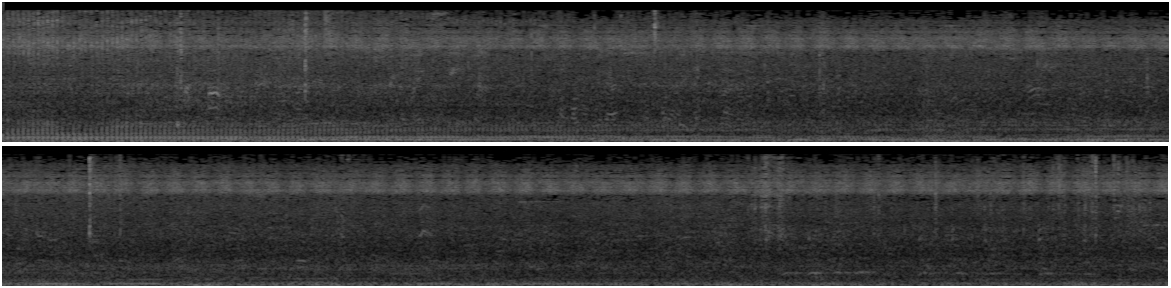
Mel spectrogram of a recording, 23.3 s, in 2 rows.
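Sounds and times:
Athens side street ambience on a weekday evening: 0:00.0 - 0:23.3.

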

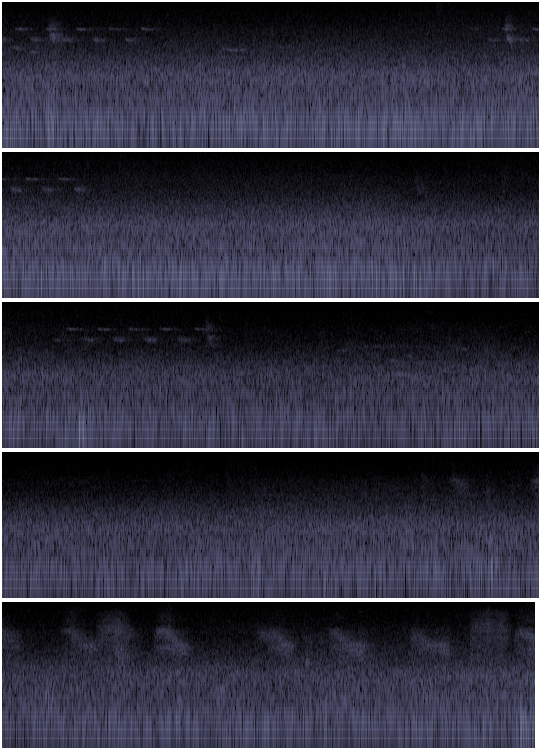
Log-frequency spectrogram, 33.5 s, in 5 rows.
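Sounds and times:
afternoon birds in a residential area: 0:00.0 - 0:03.8, 0:04.6 - 0:08.4, 0:13.0 - 0:16.8, 0:25.4 - 0:33.5
distant traffic: 0:00.0 - 0:33.5.

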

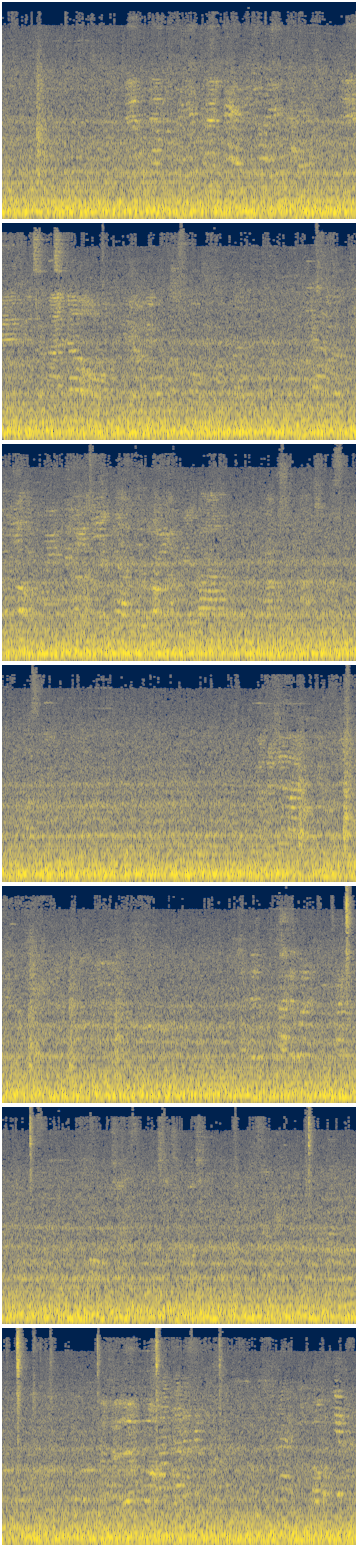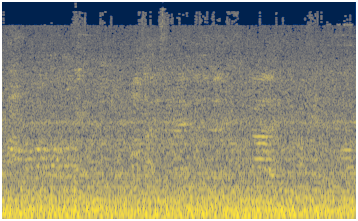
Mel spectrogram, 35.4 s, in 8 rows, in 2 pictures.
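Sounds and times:
metro train interior between stations: 0:00.0 - 0:35.4.

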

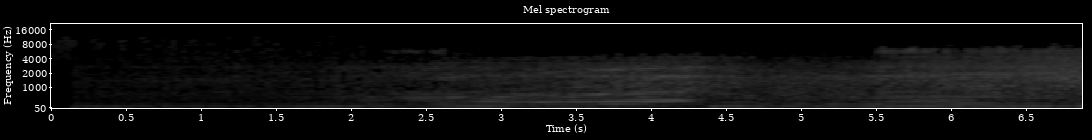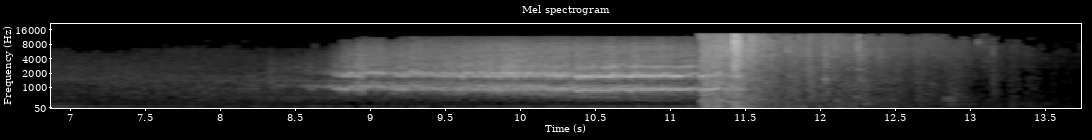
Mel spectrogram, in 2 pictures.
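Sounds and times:
car crash: 0:08.4 - 0:13.5.

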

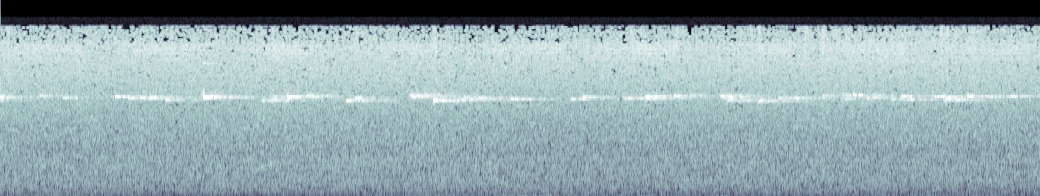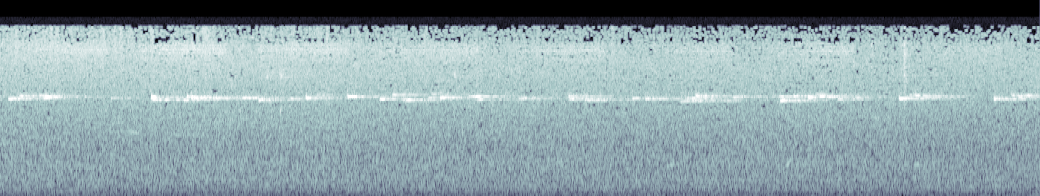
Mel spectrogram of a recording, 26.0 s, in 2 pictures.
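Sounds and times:
Bell Miner tink calls: 0:00.0 - 0:25.9.

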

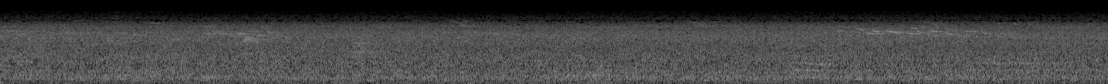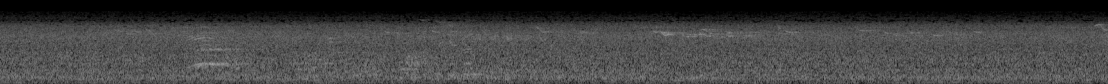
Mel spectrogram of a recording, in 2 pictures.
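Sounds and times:
forest creek water flowing in Queensland Australia: 0:00.0 - 0:22.1
distant young adults screaming while swimming in Queensland Australia: 0:12.9 - 0:14.4.

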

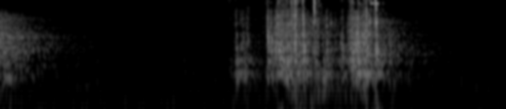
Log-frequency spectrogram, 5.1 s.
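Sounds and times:
reverberating old wooden door lock in an abandoned mansion hallway: 0:02.4 - 0:03.9.

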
